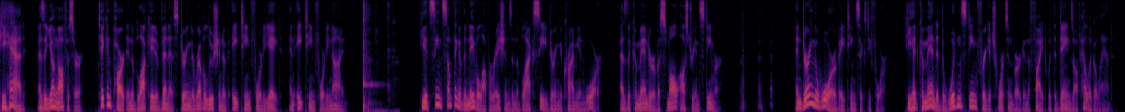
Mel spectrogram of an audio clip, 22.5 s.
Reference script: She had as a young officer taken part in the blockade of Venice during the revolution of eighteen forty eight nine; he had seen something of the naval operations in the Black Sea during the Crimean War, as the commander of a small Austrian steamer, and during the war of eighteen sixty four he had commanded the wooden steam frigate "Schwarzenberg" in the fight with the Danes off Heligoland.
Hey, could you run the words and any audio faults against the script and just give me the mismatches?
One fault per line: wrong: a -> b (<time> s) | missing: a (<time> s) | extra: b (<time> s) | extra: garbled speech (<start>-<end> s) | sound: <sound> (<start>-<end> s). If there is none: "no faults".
wrong: She -> He (0.0 s)
extra: and eighteen forty (5.8 s)
sound: thud (7.2-8.0 s)
sound: laugh (14.8-15.5 s)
